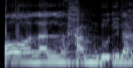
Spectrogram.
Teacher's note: Ketika ada huruf mad bertemu sukun pada kata berbeda, maka yang dilakukan adalah hudhif. Dihapus madnya.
